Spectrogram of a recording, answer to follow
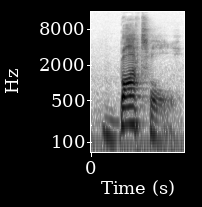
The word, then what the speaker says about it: bottle: Bottle. I'm saying it with a non-American accent. Bottle. We don't we don't pronounce the t's as t's, we pronounce them as d's.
